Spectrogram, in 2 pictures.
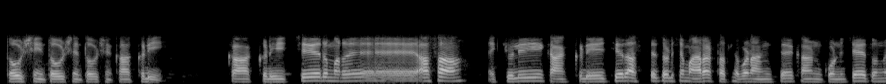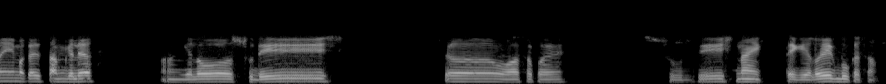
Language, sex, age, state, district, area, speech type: Goan Konkani, male, 45-60, Goa, Canacona, rural, conversation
